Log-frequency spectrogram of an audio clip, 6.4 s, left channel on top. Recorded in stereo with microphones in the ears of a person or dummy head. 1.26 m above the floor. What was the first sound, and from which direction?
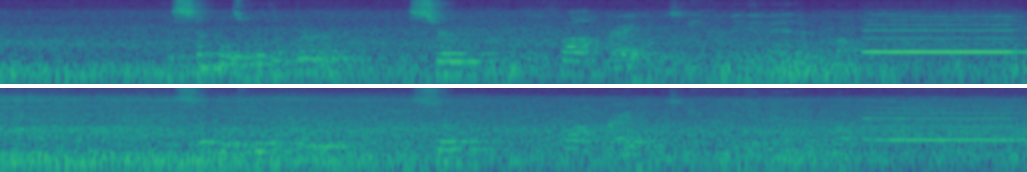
A man speaking, 45° left (ahead or behind).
